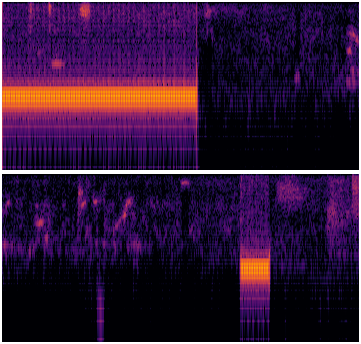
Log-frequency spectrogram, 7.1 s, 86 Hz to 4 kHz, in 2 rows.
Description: Ringback tone (North America), 440 + 480 Hz.
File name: out- - - - - .59992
